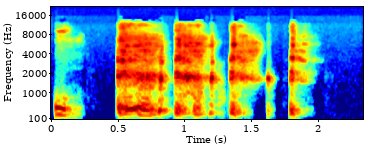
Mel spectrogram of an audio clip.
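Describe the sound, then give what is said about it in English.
A short fit of coughing from a tickle in the throat: several harsh, breathy coughs in quick bursts, loud and alone, ending in a couple of short, clipped coughs. “my God, I got like a tickle in my throat. Listen, that's me.”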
